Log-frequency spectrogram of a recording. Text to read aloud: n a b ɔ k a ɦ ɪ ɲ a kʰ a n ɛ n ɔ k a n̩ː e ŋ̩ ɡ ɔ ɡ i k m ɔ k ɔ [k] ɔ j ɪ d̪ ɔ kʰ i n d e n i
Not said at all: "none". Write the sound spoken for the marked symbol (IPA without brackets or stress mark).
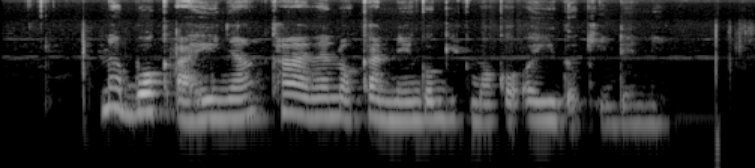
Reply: ʔ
